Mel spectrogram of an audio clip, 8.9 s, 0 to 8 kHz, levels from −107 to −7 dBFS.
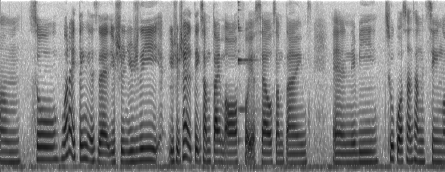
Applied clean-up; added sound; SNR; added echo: none; Tap / Glass; 17 dB; none.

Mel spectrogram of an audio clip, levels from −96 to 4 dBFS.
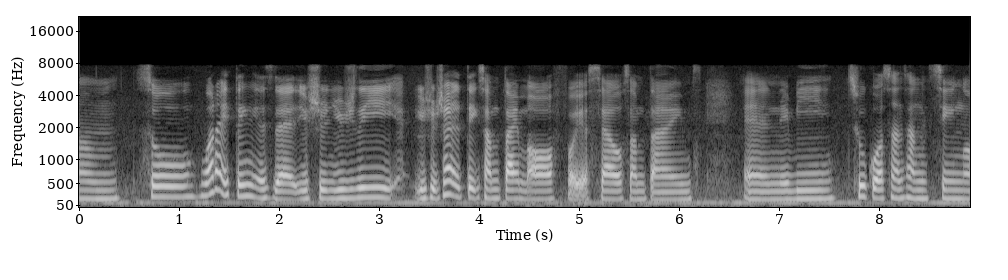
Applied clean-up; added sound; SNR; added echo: none; none; none; none.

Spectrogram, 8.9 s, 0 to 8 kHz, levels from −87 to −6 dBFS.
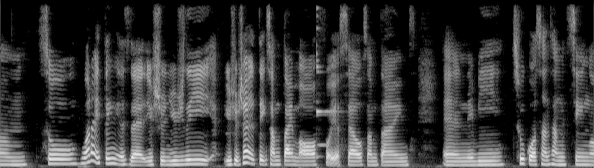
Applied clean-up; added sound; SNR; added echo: classical method log-MMSE.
